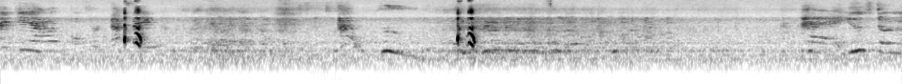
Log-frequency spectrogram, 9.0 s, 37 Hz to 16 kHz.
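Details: Hiccups during sleep, age given as 3–4 weeks: sharp, brief hiccup sounds about every three seconds over a quiet background.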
